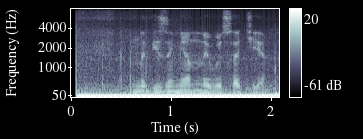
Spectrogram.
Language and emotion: Russian, neutral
